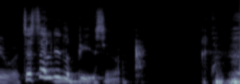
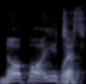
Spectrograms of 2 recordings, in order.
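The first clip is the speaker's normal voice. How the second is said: usual speaking voice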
